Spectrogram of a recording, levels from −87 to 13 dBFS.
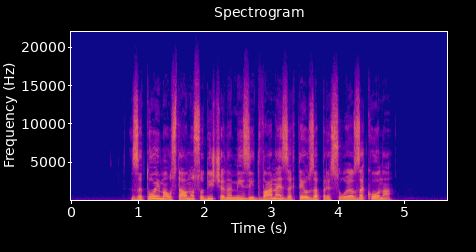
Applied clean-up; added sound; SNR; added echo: none; none; none; none.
